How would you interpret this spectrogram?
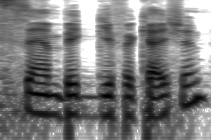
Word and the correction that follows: disambiguation: I've never said that word out loud before. – Sambiguation. – This is what I added a syllable. – Disambiguation.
